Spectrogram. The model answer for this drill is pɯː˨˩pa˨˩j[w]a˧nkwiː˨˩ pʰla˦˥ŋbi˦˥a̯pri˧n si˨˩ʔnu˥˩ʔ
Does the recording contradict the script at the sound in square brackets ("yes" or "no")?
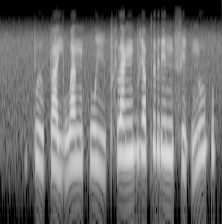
no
